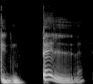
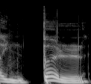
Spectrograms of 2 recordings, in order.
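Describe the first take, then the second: First: The vowel in pelle is an open e. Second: The vowel in pelle is a weak schwa. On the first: The speaker calls it right. "vous dites une pelle" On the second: The speaker calls it wrong. "vous dites pas une pelle"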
